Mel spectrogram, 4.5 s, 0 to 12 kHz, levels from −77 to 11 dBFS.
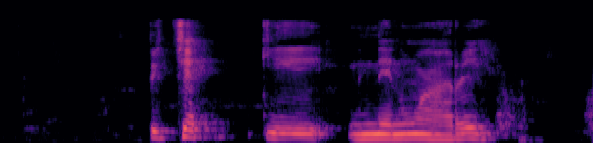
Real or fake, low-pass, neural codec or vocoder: fake; 7.2 kHz; codec, 16 kHz, 4 kbps, X-Codec, HuBERT features, trained on balanced general audio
